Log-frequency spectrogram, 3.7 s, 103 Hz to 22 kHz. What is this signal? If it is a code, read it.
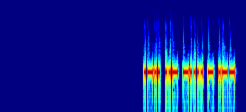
Morse code, heard as a keyed tone, about 46 wpm, 700 Hz. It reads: LU6TW
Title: DXCC-100 Call Signs - 5 Characters - 45wpm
